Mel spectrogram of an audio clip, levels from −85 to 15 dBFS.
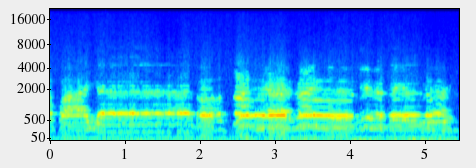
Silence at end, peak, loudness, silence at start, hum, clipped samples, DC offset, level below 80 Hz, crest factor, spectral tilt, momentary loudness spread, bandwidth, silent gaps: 0 s; -10 dBFS; -24 LUFS; 0 s; none; under 0.1%; under 0.1%; -48 dBFS; 14 dB; -4 dB/octave; 7 LU; over 20 kHz; none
